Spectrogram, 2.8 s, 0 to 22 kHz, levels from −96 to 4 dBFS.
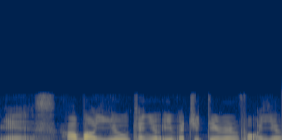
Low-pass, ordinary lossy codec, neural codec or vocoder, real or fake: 7.2 kHz; none; none; real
